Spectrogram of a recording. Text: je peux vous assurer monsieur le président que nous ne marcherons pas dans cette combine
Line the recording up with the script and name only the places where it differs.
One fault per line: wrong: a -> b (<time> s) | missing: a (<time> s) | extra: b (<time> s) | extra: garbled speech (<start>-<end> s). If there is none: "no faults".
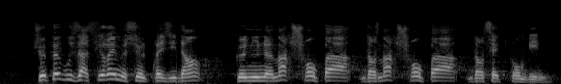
extra: marcherons pas dans (3.8 s)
